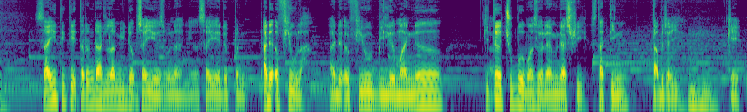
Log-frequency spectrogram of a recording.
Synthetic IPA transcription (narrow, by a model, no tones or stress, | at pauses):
sajət̪it̪ɪʔ̚t̪ːəɾəndahdalamhidʊp̚sajəs̬əbənarɲəsajəadəpənʔadaʔəfjulahʔadaʔəfjubiləmanə̃ | kit̪ət͡ʃubəmas̬ʊʔlamĩndast̪ɾist̪at̪ɪŋt̪a̰ʔbərd͡ʒajəoke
